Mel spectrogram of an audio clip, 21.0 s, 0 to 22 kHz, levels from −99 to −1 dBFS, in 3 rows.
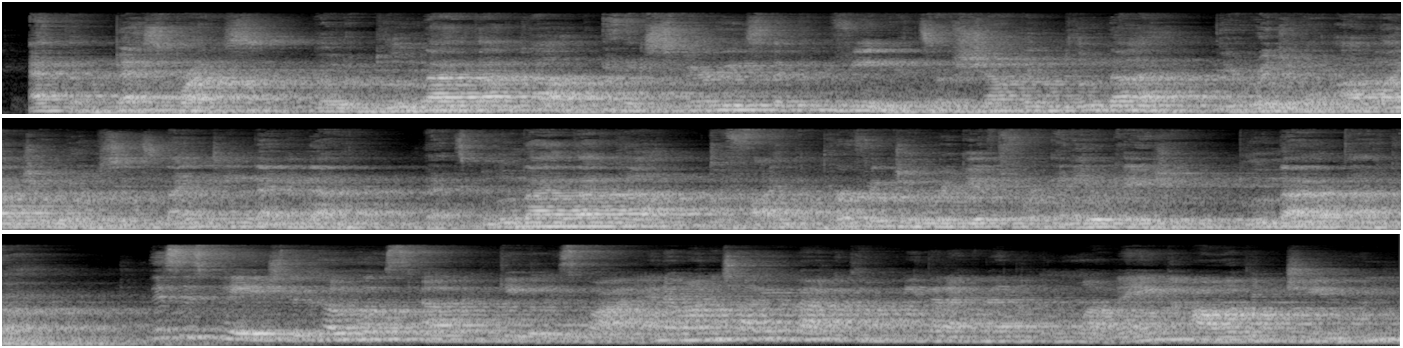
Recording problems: room echo; strong; dies away in 2.7 s
off-mic speech; far
echo of what is said; faint; throughout; 470 ms later, 20 dB below the speech
voice in the background; faint; throughout; 30 dB below the speech

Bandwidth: 14.5 kHz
